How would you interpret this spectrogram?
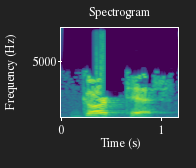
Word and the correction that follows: gaster: garter, sorry. And that is spelled A-R-G-O-S, Argos, and Gaster, G-A-S-T-E-R, Argos, Gaster.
